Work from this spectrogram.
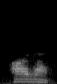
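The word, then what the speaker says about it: honour: ان لفظوں کو بولیے، سوچیے اور تلفظ یاد کیجیے۔ لڑائی کا جہاز، نیٹ۔ گھنٹہ، آر۔ نفسیات، فزیولوجی۔ معلومات، نالج۔ عزت، آنر۔ پھیپھڑے، وہ پھیپھڑوں کی سوجن، نمونیا۔ لکھنا، رائٹ۔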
